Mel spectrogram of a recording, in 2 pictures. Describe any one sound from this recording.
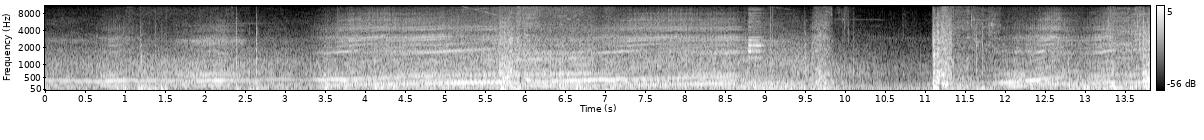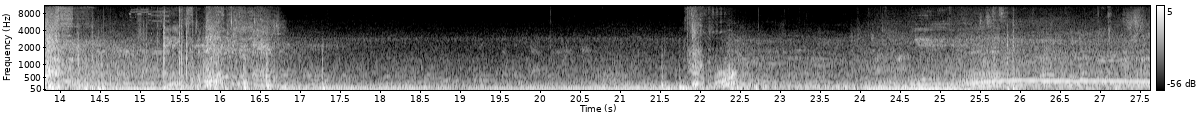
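A car engine revs up and down as a sports car speeds along.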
